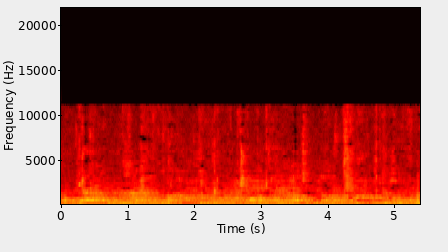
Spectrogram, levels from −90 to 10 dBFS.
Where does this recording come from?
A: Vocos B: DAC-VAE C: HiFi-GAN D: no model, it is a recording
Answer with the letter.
A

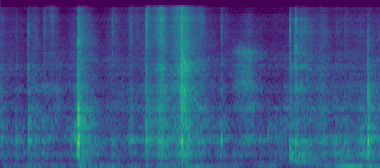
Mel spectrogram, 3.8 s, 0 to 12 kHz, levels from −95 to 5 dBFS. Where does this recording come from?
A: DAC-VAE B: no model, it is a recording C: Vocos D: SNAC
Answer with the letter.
D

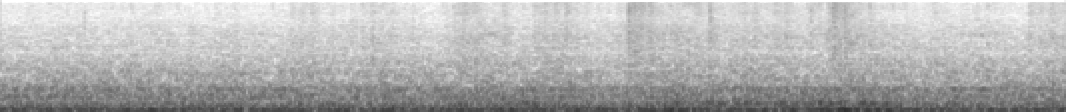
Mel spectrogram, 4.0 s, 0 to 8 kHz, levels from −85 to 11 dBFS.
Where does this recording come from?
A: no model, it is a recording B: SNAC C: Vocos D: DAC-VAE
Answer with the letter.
A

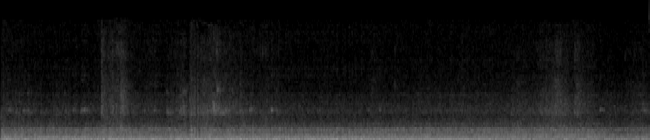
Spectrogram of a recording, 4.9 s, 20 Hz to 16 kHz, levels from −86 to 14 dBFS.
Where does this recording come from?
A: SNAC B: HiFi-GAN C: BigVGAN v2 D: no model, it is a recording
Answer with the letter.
C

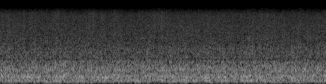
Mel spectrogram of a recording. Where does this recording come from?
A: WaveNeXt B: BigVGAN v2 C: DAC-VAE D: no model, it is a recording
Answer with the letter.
D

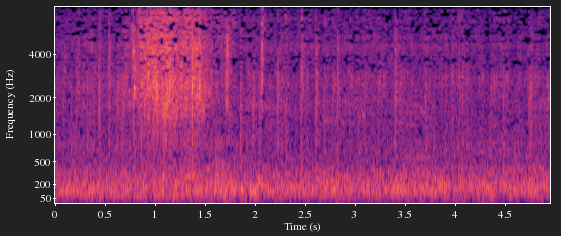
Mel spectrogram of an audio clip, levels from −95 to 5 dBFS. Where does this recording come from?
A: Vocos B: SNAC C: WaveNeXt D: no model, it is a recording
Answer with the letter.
D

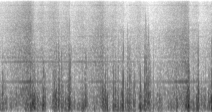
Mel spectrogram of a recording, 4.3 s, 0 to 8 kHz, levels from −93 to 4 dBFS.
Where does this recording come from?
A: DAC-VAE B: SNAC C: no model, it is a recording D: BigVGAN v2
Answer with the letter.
C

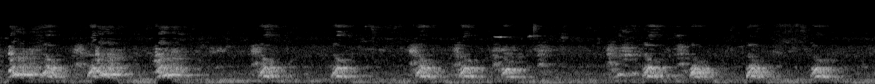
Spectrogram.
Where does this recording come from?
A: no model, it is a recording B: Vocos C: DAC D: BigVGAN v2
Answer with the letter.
D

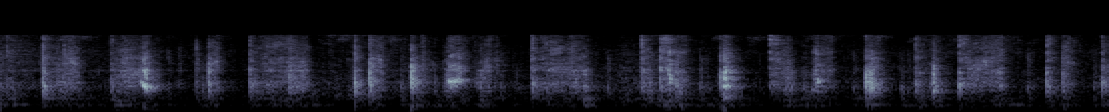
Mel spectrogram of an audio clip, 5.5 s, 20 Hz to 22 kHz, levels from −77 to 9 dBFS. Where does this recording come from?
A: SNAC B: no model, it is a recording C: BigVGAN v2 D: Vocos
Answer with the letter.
D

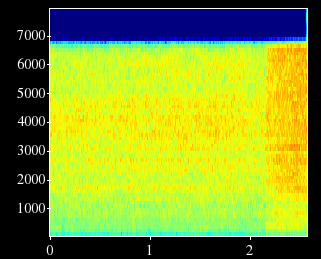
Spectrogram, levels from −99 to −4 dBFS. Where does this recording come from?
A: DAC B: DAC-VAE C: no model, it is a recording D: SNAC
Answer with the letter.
B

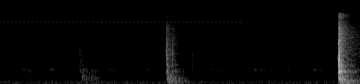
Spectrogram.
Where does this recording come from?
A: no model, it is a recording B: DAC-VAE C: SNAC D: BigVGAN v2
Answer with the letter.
A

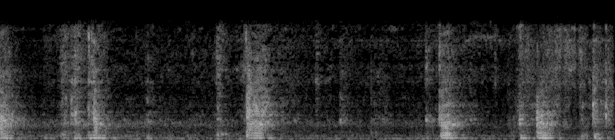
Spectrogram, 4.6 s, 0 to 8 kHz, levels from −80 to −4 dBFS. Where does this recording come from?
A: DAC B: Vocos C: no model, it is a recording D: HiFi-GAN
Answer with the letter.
D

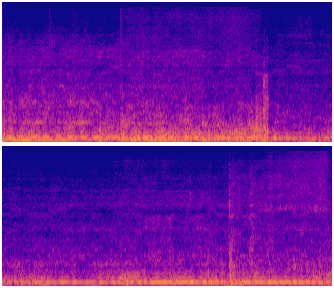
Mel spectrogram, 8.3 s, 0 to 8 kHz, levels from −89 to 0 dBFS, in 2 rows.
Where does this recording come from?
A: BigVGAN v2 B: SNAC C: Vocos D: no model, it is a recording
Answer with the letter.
B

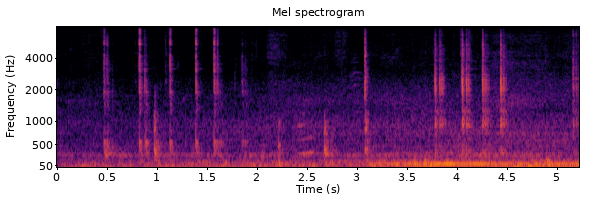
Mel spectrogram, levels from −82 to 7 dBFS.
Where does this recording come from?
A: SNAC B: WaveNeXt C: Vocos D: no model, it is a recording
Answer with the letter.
D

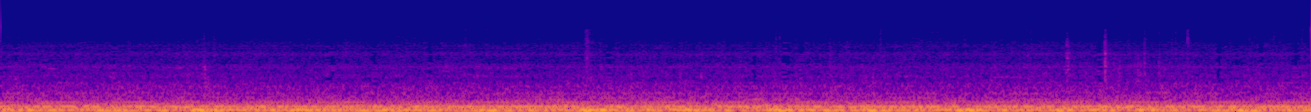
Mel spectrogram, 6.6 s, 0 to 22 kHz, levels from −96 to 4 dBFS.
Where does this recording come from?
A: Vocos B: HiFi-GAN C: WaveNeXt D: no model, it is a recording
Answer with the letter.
D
